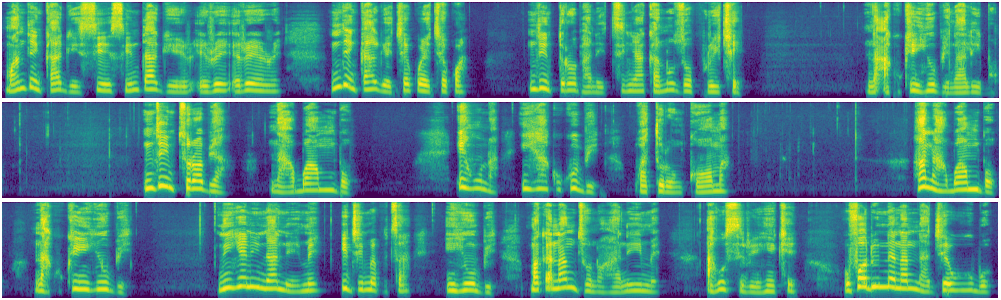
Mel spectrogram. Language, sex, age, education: Igbo, female, 15-29, tertiary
